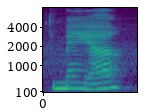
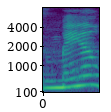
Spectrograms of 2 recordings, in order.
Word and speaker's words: Maya: The main character's name is Maya. Could be pronounced Maya, I'm not really sure, but I'm going to go with Maya because it's M-A-Y-A.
